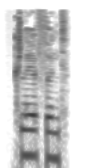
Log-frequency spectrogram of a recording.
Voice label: "kläffend", German; adjectives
